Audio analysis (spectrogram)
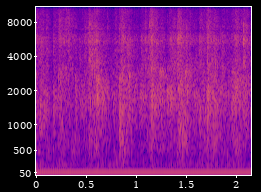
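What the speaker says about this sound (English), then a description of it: "give a resounding round of applause to the government and the people of Taiwan" Graduates at a graduation exercise give a steady, full round of applause, with continuous clapping from a large crowd over a low hum.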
